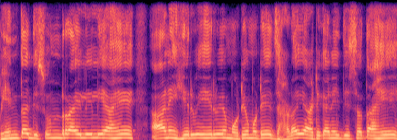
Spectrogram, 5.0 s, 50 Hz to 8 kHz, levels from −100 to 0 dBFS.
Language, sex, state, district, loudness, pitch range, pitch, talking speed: Marathi, male, Maharashtra, Sindhudurg, -14 LUFS, 185-205 Hz, 190 Hz, 155 wpm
